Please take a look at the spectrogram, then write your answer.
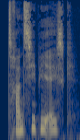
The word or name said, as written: transsibirisk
